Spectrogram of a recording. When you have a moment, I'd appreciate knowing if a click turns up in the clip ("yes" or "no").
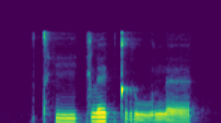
no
